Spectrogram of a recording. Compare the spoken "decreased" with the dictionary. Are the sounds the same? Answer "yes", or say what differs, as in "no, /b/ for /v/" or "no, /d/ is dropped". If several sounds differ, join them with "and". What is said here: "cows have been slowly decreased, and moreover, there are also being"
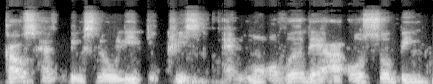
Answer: yes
